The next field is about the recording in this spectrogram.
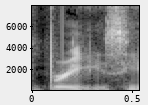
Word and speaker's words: Brees: That is pronounced Drew Brees? – It is Brees, yes. – Brees.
